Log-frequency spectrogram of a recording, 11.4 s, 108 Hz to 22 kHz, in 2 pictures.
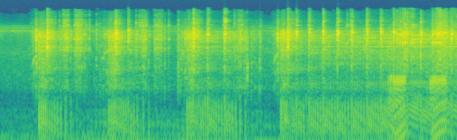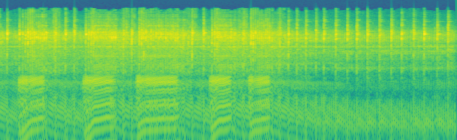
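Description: A new Stihl HT-56c pole saw's small two-stroke engine runs right after its first start, revving up and down in repeated bursts over a rattling idle, loud and close.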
